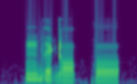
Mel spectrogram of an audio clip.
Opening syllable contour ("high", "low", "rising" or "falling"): falling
